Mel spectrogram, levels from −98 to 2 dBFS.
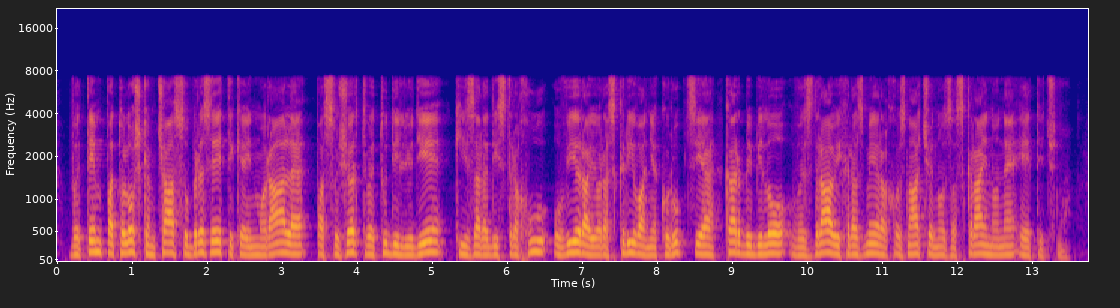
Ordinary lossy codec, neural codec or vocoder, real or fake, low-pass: none; none; real; 7.2 kHz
